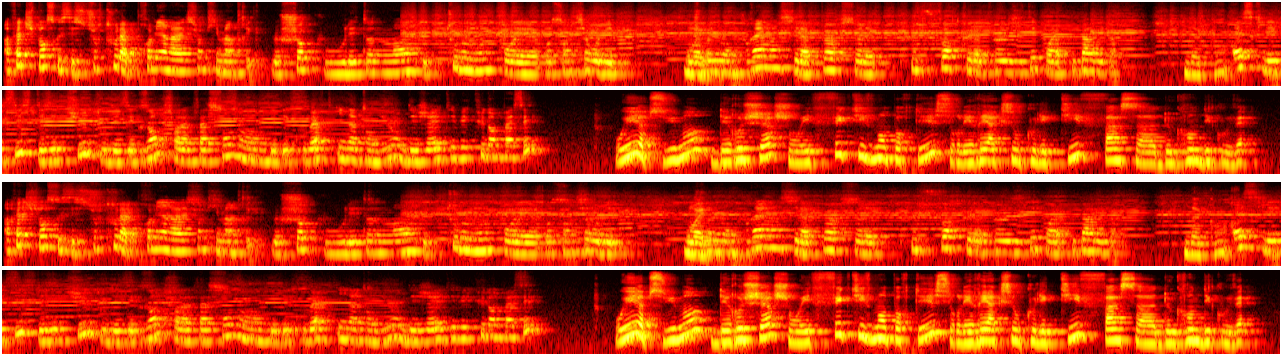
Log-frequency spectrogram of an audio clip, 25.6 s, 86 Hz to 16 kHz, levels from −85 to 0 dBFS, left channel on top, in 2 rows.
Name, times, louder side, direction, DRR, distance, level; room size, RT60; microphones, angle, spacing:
voice 1, 0.0-11.2 12.3-18.1, left 2 dB, 40° left, 4 dB, 3.6 m, -29 dB
sound 1, 2.3-2.4 4.0-16.8, left 5 dB, 85° left, 3.7 m, -39 dB
voice 2, 11.8-12.3 18.9-25.2, right 3 dB, 40° right, 9 dB, 1.8 m, -24 dB
16.0 x 13.5 x 4.3 m, 0.34 s
head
